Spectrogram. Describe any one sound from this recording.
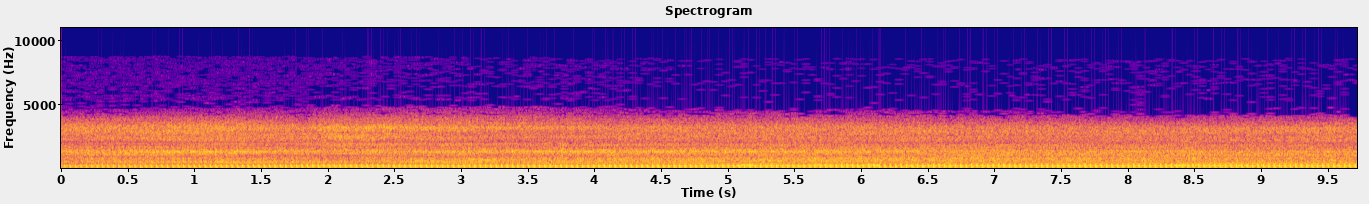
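A tractor engine idles nearby with a steady low rumble.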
